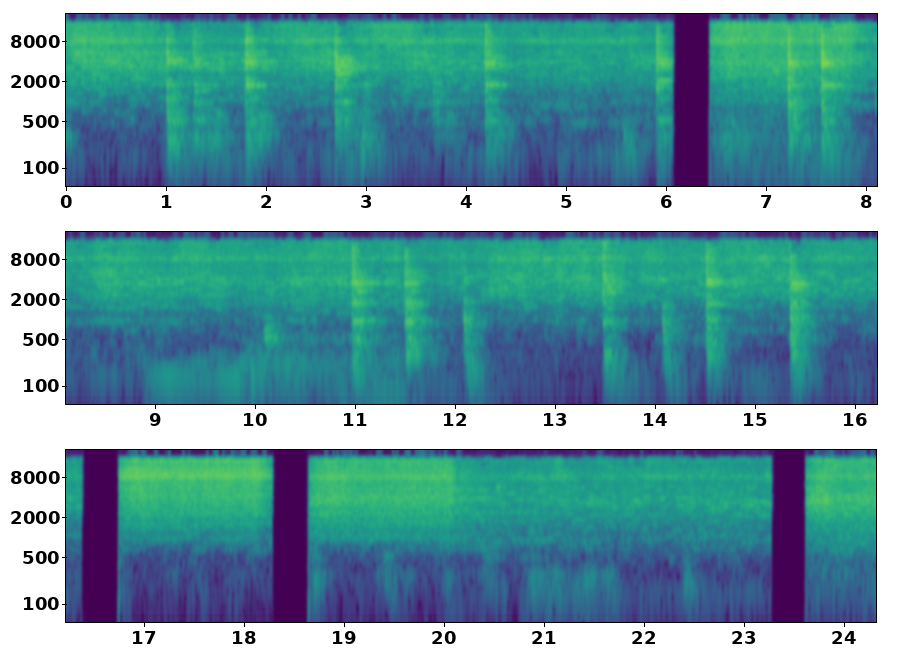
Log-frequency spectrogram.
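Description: Eggs frying in oil in a pan for a Thai pork basil stir-fry, a steady close sizzle and hiss broken by scraping stirs and a few brief gaps, with no talk.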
